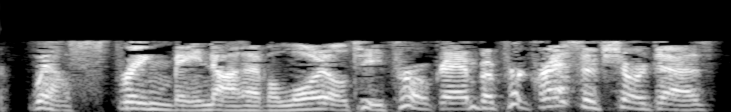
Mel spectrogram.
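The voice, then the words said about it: Chatty neighbor character voice. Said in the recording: “this is my impression of your neighbor who really likes to talk about the weather”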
